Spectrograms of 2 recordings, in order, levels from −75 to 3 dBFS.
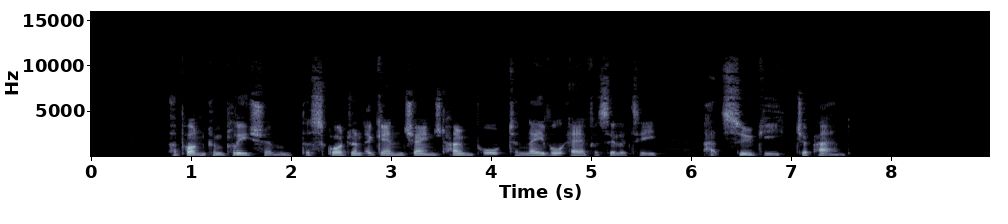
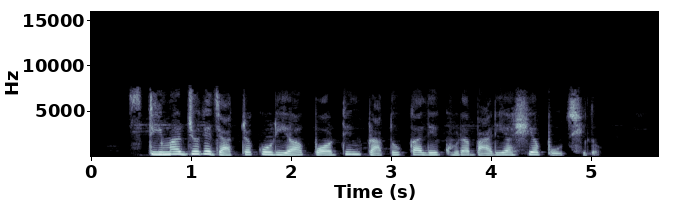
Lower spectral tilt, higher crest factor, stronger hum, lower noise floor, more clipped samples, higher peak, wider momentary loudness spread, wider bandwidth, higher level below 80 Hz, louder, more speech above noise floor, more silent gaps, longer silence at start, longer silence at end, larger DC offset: about the same, -4 dB/octave vs -5 dB/octave; first, 24 dB vs 14 dB; neither; first, -79 dBFS vs -72 dBFS; neither; second, -6 dBFS vs -2 dBFS; about the same, 12 LU vs 11 LU; first, 11.5 kHz vs 7.8 kHz; second, -76 dBFS vs -58 dBFS; second, -30 LUFS vs -16 LUFS; second, 49 dB vs 56 dB; neither; first, 0.8 s vs 0.4 s; first, 1.45 s vs 0.6 s; neither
